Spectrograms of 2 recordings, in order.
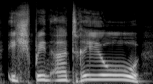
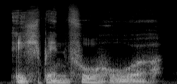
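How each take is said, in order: First: Put-on high, loud, slow boyish call. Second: Low, slow, soft dragon answer. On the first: Atreju calling his name to the waters, loud and high. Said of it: "rief Atreo". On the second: Luck dragon giving his name to the waters, low and slow. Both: A narrator's reading.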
